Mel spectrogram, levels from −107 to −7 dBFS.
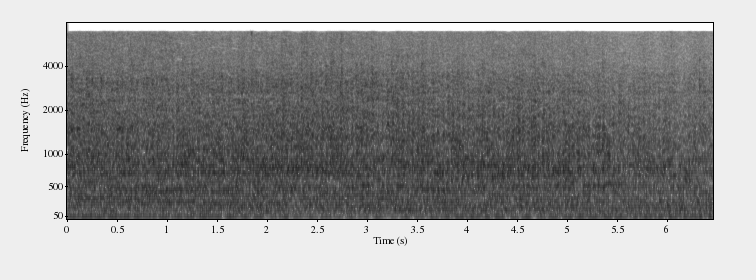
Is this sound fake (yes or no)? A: no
